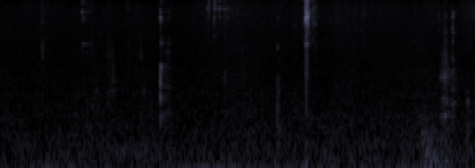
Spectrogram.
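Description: Near silence: room tone with two faint clicks from lab equipment being handled, about a second and a half in and again about three seconds in.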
